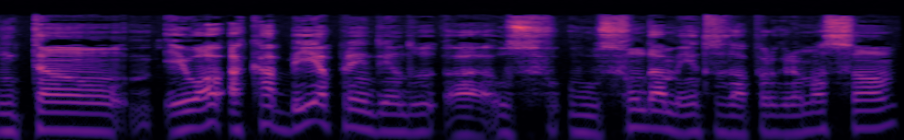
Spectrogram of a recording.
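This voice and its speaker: A man speaks at a fairly slow pace in a dry sound with no echo over a quiet background. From Brazil. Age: 20s. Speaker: university student; interviewee. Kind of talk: interview. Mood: relaxed, friendly. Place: car. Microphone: phone near.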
